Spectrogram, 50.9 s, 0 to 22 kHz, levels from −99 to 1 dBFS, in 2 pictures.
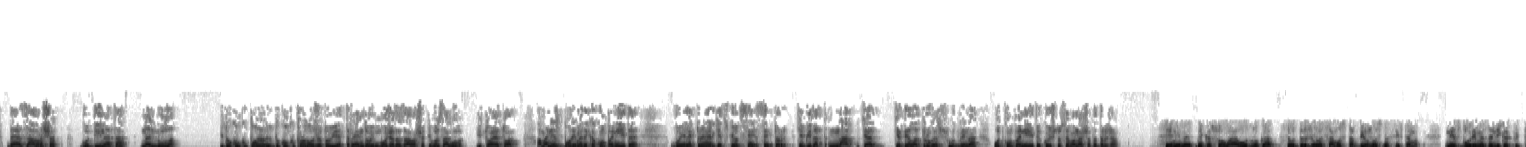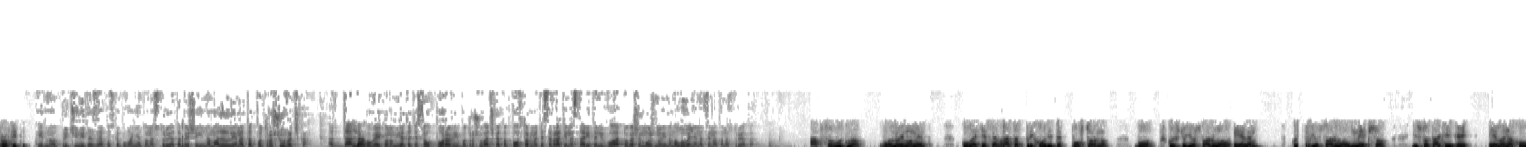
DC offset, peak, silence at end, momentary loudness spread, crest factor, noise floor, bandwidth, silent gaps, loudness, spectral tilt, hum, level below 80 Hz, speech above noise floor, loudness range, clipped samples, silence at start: under 0.1%; 0 dBFS; 0 s; 19 LU; 14 dB; -73 dBFS; 8.4 kHz; none; -15 LUFS; -8.5 dB/octave; none; -52 dBFS; 57 dB; 14 LU; under 0.1%; 0.1 s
